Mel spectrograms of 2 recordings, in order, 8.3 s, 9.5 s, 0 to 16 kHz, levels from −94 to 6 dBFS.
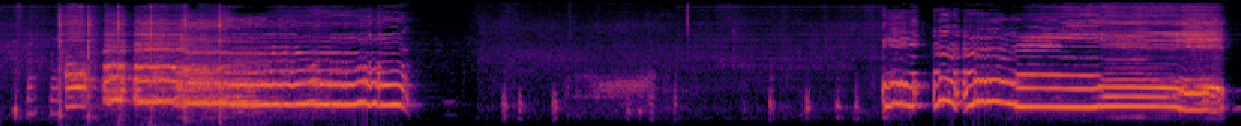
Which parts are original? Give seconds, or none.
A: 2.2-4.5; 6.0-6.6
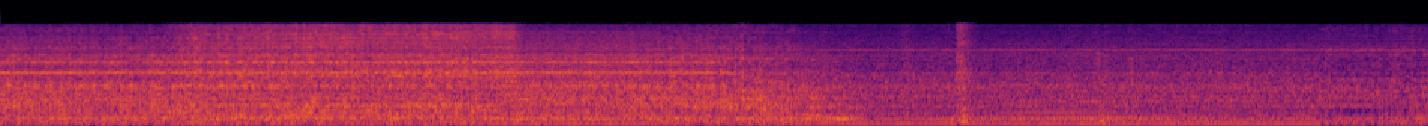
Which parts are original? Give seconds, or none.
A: 3.2-4.4; 5.3-8.8

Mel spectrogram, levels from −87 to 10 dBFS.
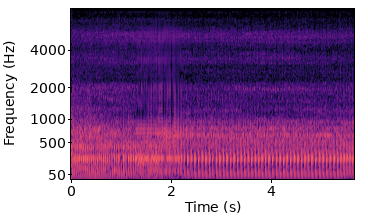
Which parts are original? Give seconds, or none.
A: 0.0-1.3; 2.2-5.7

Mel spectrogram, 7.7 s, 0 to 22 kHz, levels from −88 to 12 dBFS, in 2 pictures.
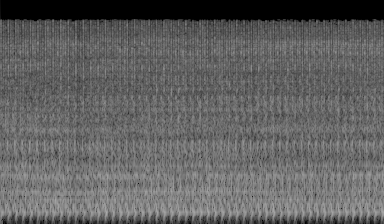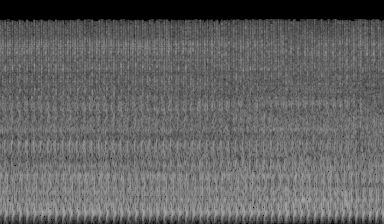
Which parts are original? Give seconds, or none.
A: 0.0-7.7

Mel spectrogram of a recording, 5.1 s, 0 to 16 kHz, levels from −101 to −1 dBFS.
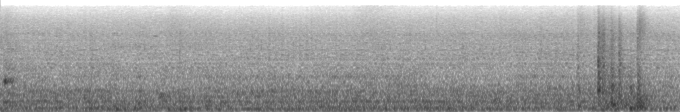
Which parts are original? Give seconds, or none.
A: none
